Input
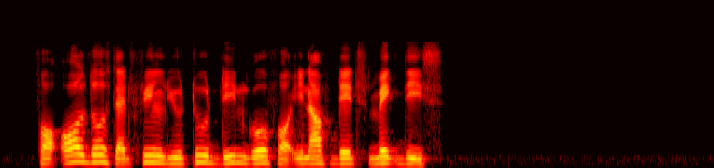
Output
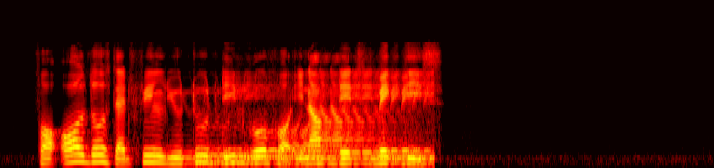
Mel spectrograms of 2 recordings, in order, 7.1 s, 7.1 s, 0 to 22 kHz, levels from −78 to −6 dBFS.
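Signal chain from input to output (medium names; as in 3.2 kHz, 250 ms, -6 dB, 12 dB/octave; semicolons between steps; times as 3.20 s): 1.72–4.35 s: multi-head delay 109 ms, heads first and second, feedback 57%, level -11 dB; trim +2.5 dB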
